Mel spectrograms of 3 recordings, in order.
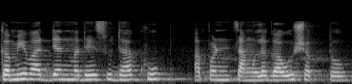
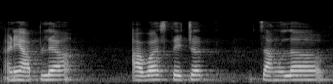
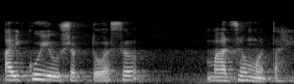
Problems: constant background noise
